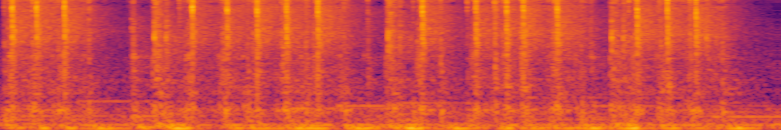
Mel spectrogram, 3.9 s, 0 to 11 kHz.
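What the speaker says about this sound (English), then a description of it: "It just has a denser feel when you type on it." Steady typing on a 1935 Smith Corona Silent typewriter with soft, muffled keystrokes in a quick, uneven rhythm, close up, with no voices.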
